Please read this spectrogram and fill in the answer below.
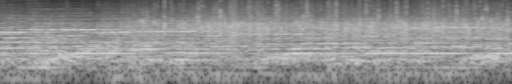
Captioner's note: audience applauds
